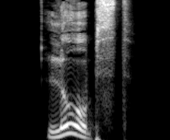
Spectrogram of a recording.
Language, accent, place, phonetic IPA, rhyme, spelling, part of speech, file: German, Germany, Berlin, [loːpst], -oːpst, lobst, verb, De-lobst.ogg
- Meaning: second-person singular present of loben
